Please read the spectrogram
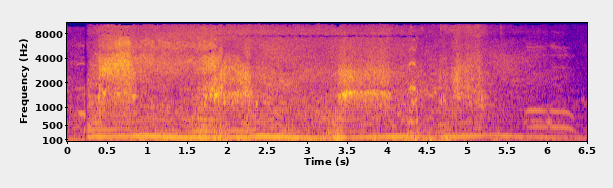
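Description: Car engine held at high revs, its pitch wavering slightly, while the tyres spin and squeal on asphalt in a smoky burnout.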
